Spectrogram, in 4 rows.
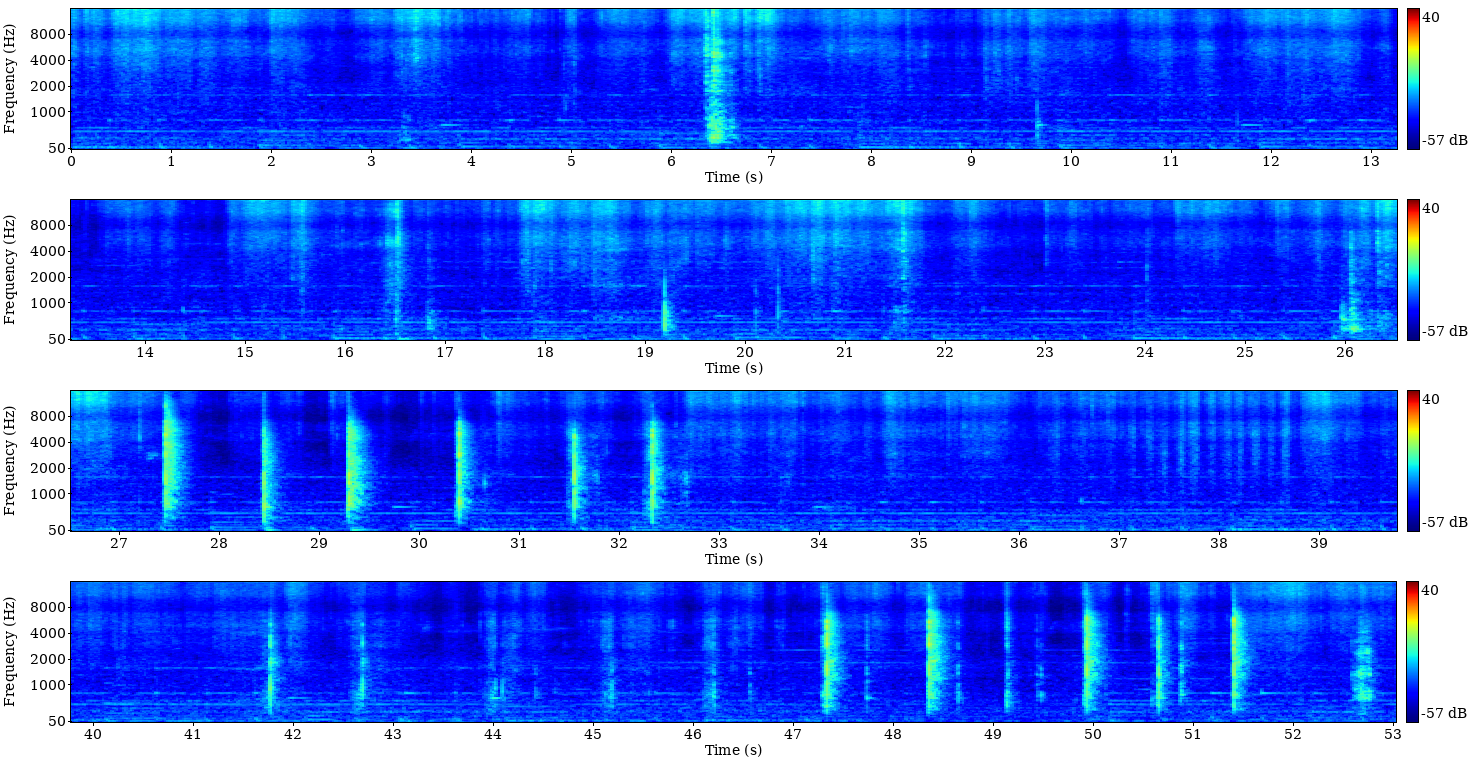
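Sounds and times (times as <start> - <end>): knife chopping on cutting board: 29.3 - 29.6, 31.4 - 32.7, 47.2 - 49.3, 49.9 - 51.6.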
